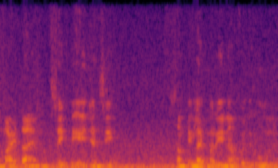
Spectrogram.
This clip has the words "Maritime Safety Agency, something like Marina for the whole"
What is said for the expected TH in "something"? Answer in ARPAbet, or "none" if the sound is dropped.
T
